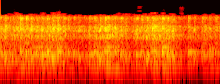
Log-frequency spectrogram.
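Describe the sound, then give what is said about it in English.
A steady, droning airplane engine runs continuously at an even loudness, a dense rumbling hum with no breaks, as the plane turns around and taxis. No voices are heard. “Hey, you're turning the plane around. Certainly. Now we taxi.”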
